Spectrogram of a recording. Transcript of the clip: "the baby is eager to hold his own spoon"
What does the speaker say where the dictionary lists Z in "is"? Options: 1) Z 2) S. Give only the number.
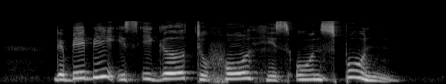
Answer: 2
